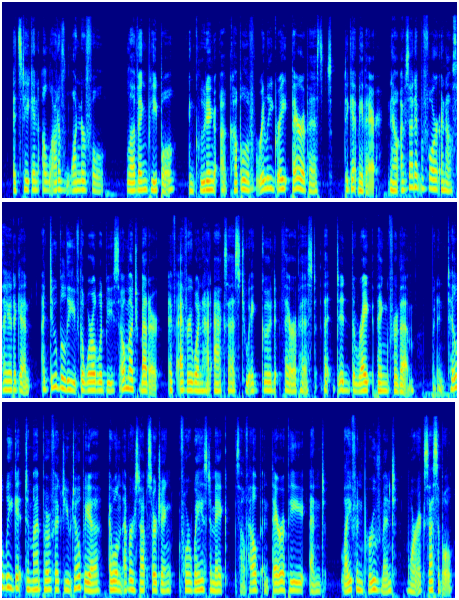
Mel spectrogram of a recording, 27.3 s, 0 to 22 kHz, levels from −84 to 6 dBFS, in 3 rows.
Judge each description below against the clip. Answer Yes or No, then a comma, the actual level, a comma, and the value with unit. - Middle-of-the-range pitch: Yes, medium, 165 Hz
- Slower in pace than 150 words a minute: No, average, 175 wpm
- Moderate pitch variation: No, narrow, 2.2 semitones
